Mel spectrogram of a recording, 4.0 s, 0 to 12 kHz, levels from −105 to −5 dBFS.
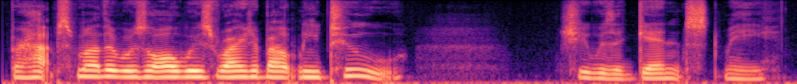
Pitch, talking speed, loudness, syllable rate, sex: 190 Hz, 180 wpm, -17 LUFS, 5.5 syllables/s, female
